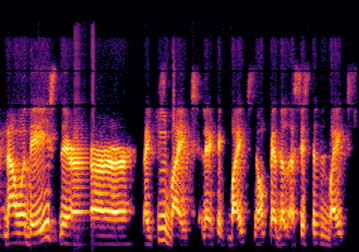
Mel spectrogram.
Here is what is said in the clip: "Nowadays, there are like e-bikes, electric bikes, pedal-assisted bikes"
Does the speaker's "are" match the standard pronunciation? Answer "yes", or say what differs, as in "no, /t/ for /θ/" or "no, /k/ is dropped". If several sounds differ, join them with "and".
yes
